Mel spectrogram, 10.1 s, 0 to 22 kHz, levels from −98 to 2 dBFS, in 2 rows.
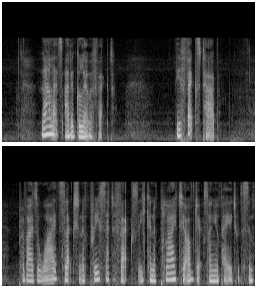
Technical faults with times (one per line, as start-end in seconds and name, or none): none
